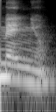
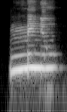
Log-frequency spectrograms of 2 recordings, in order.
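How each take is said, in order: First: "menu" stressed on the first syllable; wrong stress. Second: "Menu" said higher, stressed on the final u; final-vowel stress. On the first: Teacher checking what the class read, stress on first syllable. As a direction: lean on the start of "menu", final vowel light. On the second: Teacher models the correct word for class, stress on final vowel. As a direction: land the weight on the u of "Menu". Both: Shown as a demonstration. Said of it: "the correct pronunciation of these three".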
